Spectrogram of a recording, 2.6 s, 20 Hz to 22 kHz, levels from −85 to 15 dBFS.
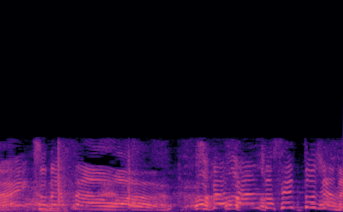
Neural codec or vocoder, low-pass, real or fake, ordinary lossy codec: none; none; real; none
